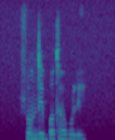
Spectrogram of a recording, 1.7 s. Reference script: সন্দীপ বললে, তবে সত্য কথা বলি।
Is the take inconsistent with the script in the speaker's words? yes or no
yes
